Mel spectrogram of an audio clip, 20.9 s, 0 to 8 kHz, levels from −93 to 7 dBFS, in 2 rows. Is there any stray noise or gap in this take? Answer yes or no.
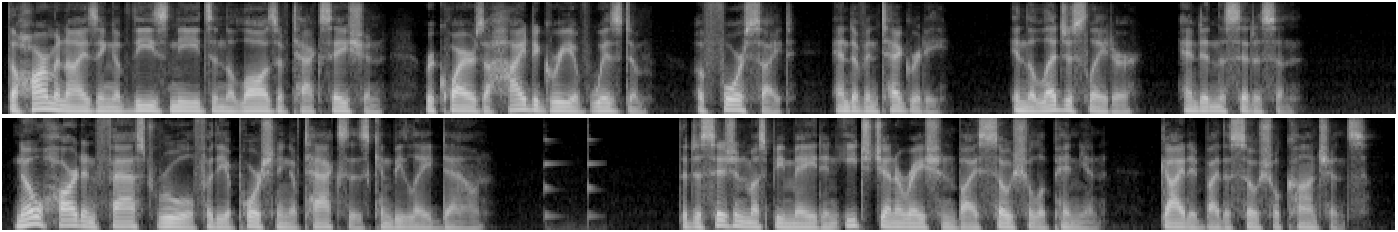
yes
